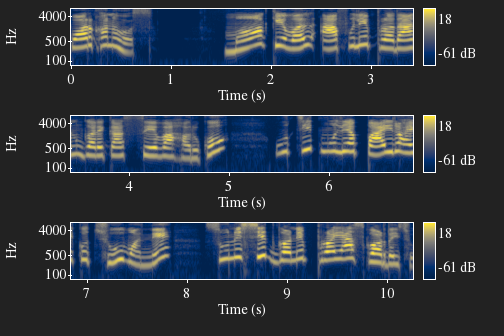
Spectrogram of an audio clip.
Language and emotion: Nepali, disgusted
